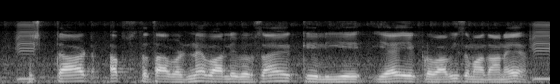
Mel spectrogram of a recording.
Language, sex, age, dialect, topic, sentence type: Hindi, male, 25-30, Kanauji Braj Bhasha, banking, statement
